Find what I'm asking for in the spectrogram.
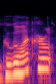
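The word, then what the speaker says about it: Gullah: And I mean, this actually occurred, and this is just kind of a look at that culture, which they call the, I believe it's pronounced Gula culture. I've heard a couple different pronunciations. It depends on the accent, because I've heard the Creole used in this is different than the Creole that I've heard more.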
